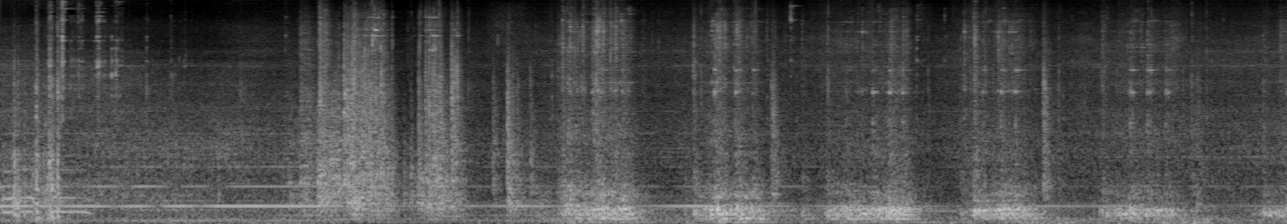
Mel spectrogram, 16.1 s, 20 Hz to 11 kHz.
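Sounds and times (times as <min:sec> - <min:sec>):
truck engine humming: 0:00.0 - 0:16.0
winch cable and hook rattling: 0:00.4 - 0:02.4.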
